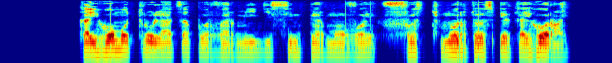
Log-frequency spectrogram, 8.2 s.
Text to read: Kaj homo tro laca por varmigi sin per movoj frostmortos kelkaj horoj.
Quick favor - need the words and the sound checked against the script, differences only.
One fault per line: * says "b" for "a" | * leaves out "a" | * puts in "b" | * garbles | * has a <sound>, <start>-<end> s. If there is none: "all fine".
all fine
